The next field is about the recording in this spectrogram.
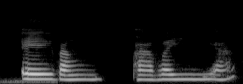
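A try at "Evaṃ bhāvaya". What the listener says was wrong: E chữ E kéo dài ra Evang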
